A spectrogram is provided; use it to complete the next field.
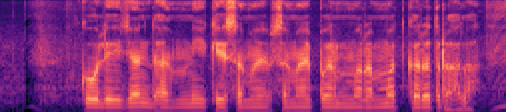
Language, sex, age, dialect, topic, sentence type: Bhojpuri, female, 18-24, Western, agriculture, statement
